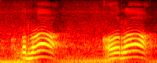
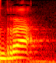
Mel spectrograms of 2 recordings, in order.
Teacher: Karena ro yang berbaris fathah itu ya harus tebal ya. Jadi ro ya, bukan ra, ro ya. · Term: tafkhim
